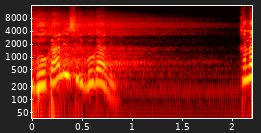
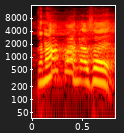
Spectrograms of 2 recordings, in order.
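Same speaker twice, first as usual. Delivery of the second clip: acted parental worry, raised pitch; mock-worried, higher voice; 6 semitones higher, faster than usual. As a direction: ask anxiously after your child. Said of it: "Saya khawatir".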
